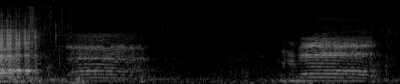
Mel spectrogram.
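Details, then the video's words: Zwartbles ewes at feeding time on an Irish farm in County Kilkenny: two drawn-out, quavering bleats separated by a quiet gap, one starting mid-call at the beginning. "Dinner bell rings, ewes call & stampeeeeeede occurs as gate opens"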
